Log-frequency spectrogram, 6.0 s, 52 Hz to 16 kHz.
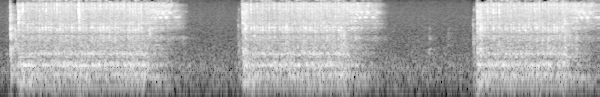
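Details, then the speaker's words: Monroe LA-5 motorized mechanical calculator, first run in decades: motor runs in roughly two-second bursts with a rough, raspy buzz; sounds like it is dragging on something, cause unknown. "That doesn't sound too bad now. Sounds like it's dragging on something"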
